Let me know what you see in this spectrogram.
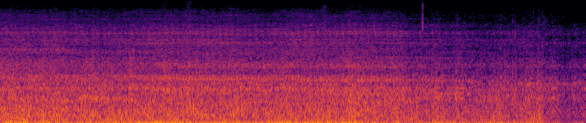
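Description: Dual-sport motorcycle engine running steadily at low speed along a rough dirt track, with a rumble of wind and road noise on the microphone.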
